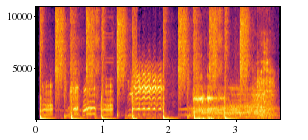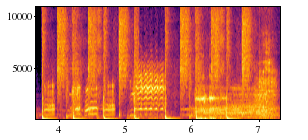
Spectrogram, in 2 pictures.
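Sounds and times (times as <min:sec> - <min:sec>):
song about animals: 0:00.0 - 0:07.3.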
